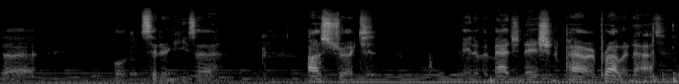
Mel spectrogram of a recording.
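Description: A man's voice: fairly low pitch, moderate pace, pushed and bright, faint music behind, rough recording. A man chatting casually as a player in a tabletop fantasy game, slipping in and out of character. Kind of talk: casual in-character play and banter.

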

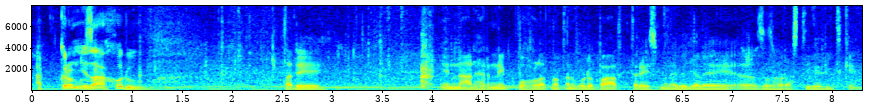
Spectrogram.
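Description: A man's voice: fairly low pitch, steady tone, long pauses, very noisy. A man in his thirties, a travel vlogger chatting casually and joking as he walks through a mountain park, filming himself on a phone at arm's length. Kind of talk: casual travel vlog with narration. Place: outdoors in a mountain park, walking. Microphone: phone held at arm's length.

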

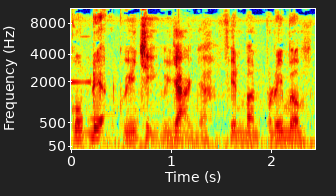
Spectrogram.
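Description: Guy doing a car dealer walkaround, slightly high voice, polite sales patter, bit of outdoor noise behind him. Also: fairly quick. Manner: salesman's patter with repeated polite addresses to viewers. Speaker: used car dealer presenting a car. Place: outdoors beside and inside a car on a roadside.

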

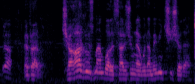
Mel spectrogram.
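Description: A man's voice: mid-range voice, a bit bright, slight background noise, lightly acted. An actor playing a middle-aged husband back from his supposed death, pleading and joking with his angry family in a comic TV series. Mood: exasperated. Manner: pleading and joking, then exasperated. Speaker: father of the family.

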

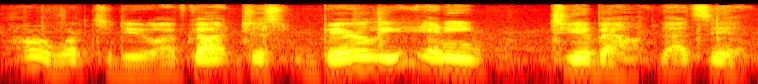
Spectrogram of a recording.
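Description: A man's voice: a little high, fairly quick, fairly bright tone, a little hiss or hum, rough recording. A man in his fifties, filming himself alone on a sailboat, talking to himself in a rambling way with restarts and muttered curses. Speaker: solo sailor vlogger. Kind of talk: casual self-filmed vlog. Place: small sailboat at sea, cabin and open deck. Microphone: handheld camera at arm's length.

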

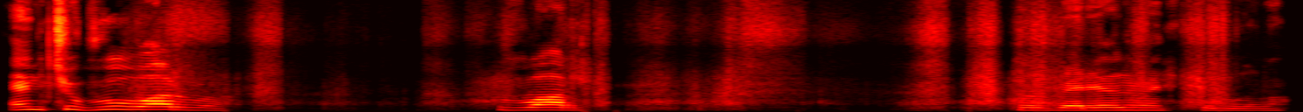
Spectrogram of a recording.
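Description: A woman casually commenting on her own gameplay, excitable and slangy, often yelling at what happens on screen. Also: on the high side, slow pace, a little hiss or hum. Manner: excitable, slangy, yells at the game. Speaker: gaming channel host.

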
